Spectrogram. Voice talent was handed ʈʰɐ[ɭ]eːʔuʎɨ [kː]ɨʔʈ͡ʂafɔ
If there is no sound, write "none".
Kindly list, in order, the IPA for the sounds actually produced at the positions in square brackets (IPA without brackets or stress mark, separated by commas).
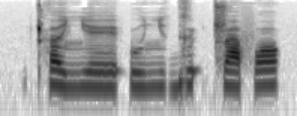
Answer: ʎ, ɡ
